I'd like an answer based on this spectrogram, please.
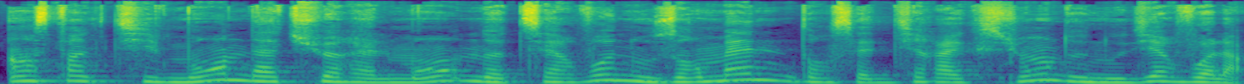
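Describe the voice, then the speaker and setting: Somewhat breathy and dark, mellow in tone, a woman of medium pitch talks at a fairly quick pace with ordinary pitch variation. The recording is very clean, the background silent. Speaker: coach. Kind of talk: podcast monologue. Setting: podcast.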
